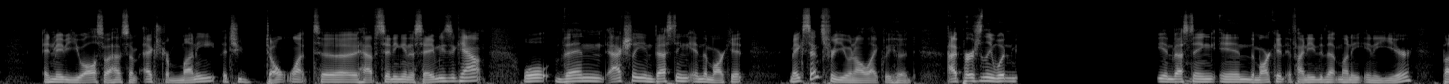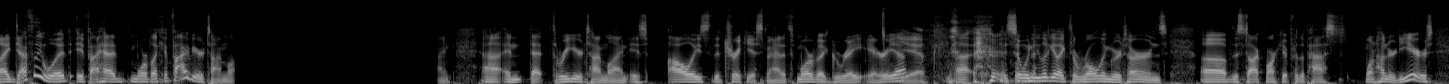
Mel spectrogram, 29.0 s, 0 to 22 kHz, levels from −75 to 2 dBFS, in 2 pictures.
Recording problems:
audio cutting out; at 10 s for 1.5 s and at 17 s for 2 s

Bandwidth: 14.5 kHz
